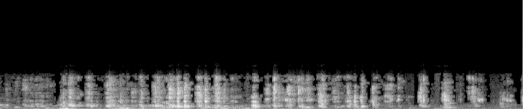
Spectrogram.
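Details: Escaped sow on a pig farm, picked up by a surveillance camera while the farmer was away: a dense, continuous run of rough, snuffling grunts in short bursts, several per second, with little pause throughout.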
